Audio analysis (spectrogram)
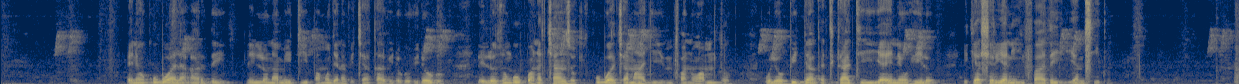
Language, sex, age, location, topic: Swahili, male, 18-24, Dar es Salaam, agriculture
